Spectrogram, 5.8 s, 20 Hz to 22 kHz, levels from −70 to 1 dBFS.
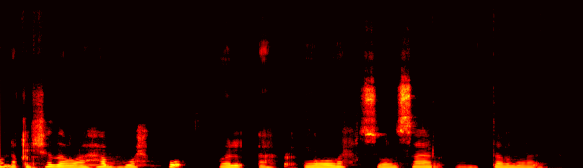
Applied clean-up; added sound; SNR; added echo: neural mask model DeepFilterNet 3.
